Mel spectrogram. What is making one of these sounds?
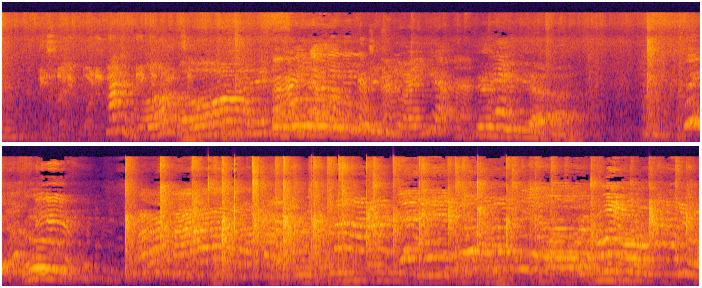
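A group of women and children sing together nearby.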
